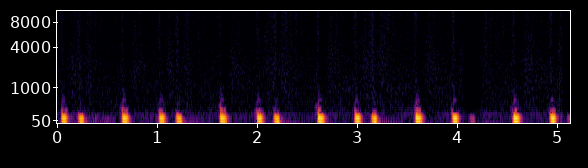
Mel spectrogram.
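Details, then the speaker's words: Simulated third heart sound (S3), stethoscope bell placed lightly over the apical impulse: regular low heartbeat near 60 a minute with a soft extra low thud after S2; the S3 disappears with firmer bell pressure. "if the patient had an audible s3 it would sound like this now notice how the third heart sound disappears when the Bell is placed more firmly on the chest wall"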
